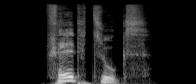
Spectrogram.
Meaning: genitive singular of Feldzug
- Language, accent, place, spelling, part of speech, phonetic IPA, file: German, Germany, Berlin, Feldzugs, noun, [ˈfɛltˌt͡suːks], De-Feldzugs.ogg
